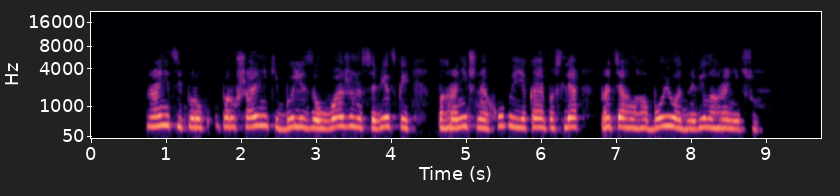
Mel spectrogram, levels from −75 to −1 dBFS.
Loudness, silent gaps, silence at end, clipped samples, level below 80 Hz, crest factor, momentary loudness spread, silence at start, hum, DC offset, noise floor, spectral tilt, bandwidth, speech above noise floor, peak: -23 LUFS; none; 0.85 s; under 0.1%; -70 dBFS; 18 dB; 7 LU; 0.75 s; none; under 0.1%; -79 dBFS; -6 dB/octave; 7.6 kHz; 57 dB; -6 dBFS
